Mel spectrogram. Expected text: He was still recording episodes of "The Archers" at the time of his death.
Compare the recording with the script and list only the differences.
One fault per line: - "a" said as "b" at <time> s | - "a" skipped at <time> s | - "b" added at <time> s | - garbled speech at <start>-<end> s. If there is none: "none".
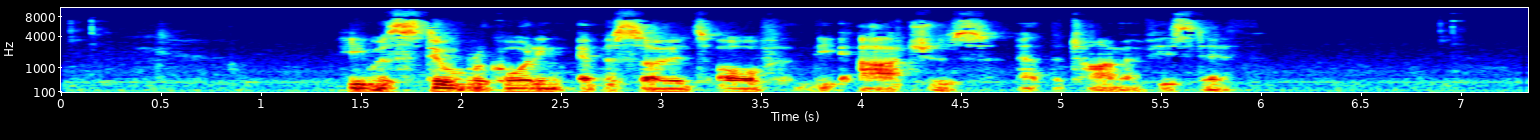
none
